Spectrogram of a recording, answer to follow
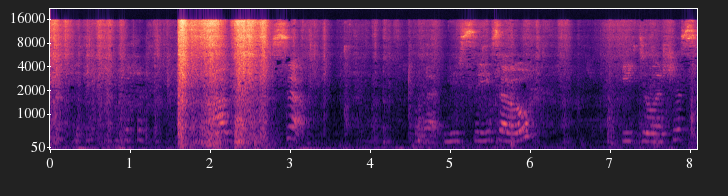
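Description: Packing tape pulled off a cardboard box: one loud ripping tear lasting about a second, beginning between one and two seconds in. Cardboard rustling follows as the box is worked open, with short bits of a woman's voice between.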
